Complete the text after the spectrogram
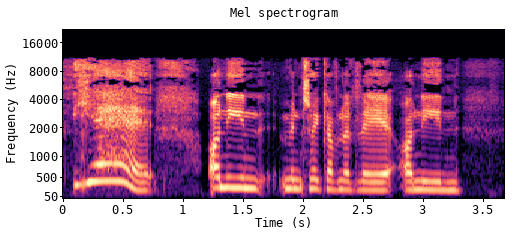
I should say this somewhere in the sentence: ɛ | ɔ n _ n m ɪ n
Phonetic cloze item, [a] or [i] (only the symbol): i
